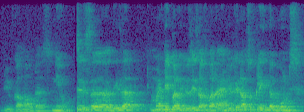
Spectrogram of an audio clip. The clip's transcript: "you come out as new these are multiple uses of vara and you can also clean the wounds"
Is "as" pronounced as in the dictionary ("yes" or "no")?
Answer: yes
